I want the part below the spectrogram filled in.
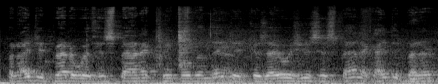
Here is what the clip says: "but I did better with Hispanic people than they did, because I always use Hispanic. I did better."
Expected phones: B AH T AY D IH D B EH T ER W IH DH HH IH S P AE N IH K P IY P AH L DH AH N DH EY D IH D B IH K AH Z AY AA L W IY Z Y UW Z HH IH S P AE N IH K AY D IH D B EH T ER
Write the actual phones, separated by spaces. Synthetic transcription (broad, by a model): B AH T AY D IH D B EH T ER W IH DH HH IH S P AE N IH K P IY P L DH AH N DH EY D IH D K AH Z AY AA L W IY Z Y UW Z HH IH S P AE N IH K AY D IH D B EH T ER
